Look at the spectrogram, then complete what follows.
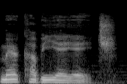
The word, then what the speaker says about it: Merkaba: This is the Merkaba, pronounced Merkaba.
